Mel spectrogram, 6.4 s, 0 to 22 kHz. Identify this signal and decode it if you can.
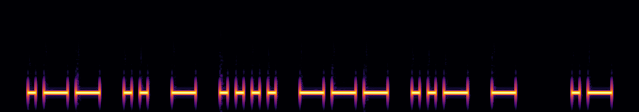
Morse code, heard as a keyed tone, about 15 wpm, 700 Hz. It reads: WITHOUT A
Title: Sentences from Top 1000 Words - Review Part 3 - 15wpm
